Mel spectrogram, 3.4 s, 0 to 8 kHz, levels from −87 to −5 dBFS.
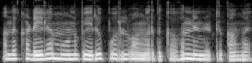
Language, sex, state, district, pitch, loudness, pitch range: Tamil, female, Tamil Nadu, Nilgiris, 200 Hz, -14 LUFS, 180-215 Hz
